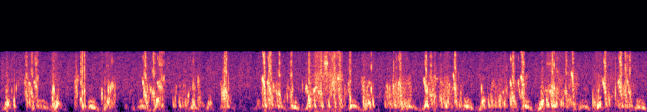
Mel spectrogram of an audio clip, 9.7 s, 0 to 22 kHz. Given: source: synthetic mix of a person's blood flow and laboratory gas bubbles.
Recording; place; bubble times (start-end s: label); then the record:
Doppler ultrasound of blood flow; precordium
0.09-0.28 s: bubbles
0.35-0.57 s: bubbles
0.74-0.91 s: bubbles
1.10-1.31 s: bubbles
1.48-1.74 s: bubbles
2.12-2.48 s: bubbles
2.57-3.07 s: bubbles
3.28-3.47 s: bubbles
3.91-4.42 s: bubbles
4.51-5.29 s: bubbles
5.40-5.63 s: bubbles
5.75-6.18 s: bubbles
6.33-6.96 s: bubbles
7.18-7.91 s: bubbles
8.09-8.68 s: bubbles
8.85-9.51 s: bubbles
From the record:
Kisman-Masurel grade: 342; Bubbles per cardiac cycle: rolling drumbeat, 9 or more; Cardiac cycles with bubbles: 100%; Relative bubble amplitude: moderate (0.250 to 0.450); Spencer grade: 3 (all of the cardiac periods contain showers or single bubble signals, but not dominating or overriding the cardiac motion signals); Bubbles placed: anywhere in the cardiac cycle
